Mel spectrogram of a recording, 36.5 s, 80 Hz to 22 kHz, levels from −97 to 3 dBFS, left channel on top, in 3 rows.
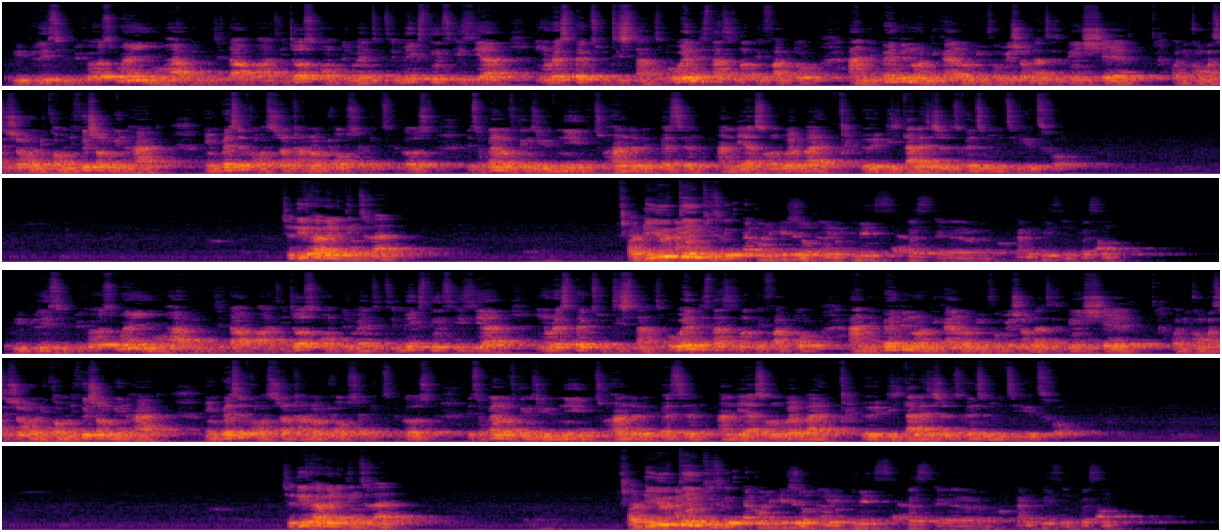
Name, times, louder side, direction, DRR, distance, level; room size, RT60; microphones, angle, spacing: voice 1, 0.1-5.0 5.3-8.1 8.4-11.2 11.7-13.7 14.2-15.9 16.2-16.4 16.8-22.7 27.2-28.2 30.6-32.0 32.3-32.4, equal, 45° left, -4 dB, 1.0 m, -31 dB
voice 2, 31.6-33.1 33.4-35.4, equal, 5° right, -3 dB, 0.4 m, -41 dB
3.3 x 2.1 x 2.3 m, 0.97 s
head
